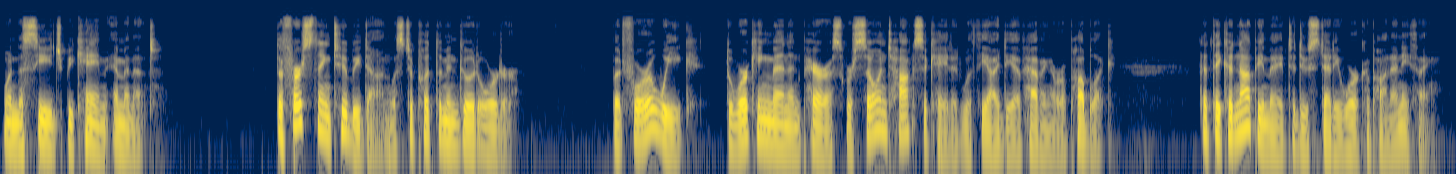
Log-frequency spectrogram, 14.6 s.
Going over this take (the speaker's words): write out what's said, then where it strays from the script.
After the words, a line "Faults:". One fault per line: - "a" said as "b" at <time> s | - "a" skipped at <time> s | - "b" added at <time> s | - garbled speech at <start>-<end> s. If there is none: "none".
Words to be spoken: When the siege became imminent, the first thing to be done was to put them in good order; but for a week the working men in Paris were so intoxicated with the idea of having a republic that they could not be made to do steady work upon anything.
When the siege became imminent, the first thing to be done was to put them in good order; but for a week the working men in Paris were so intoxicated with the idea of having a republic that they could not be made to do steady work upon anything.
Faults:
none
